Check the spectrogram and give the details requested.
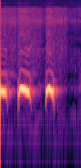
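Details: Two short, arched coos about half a second apart from a local spotted dove, played as a lure to prompt lazy birds into calling; clean and clear with no other sounds.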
